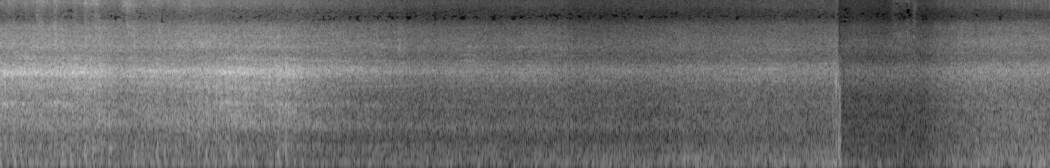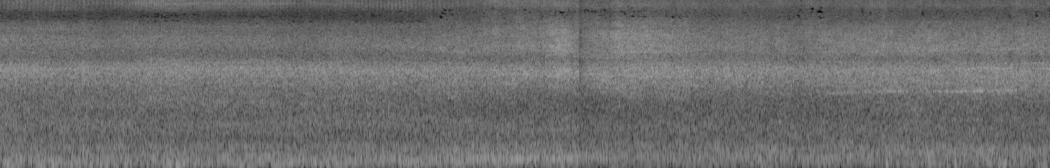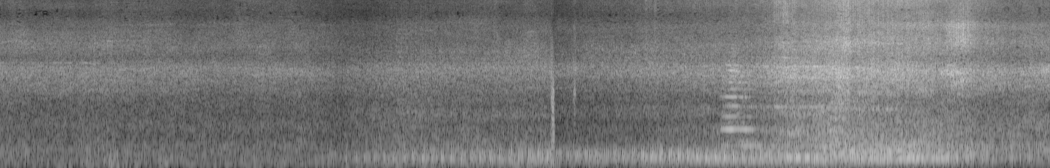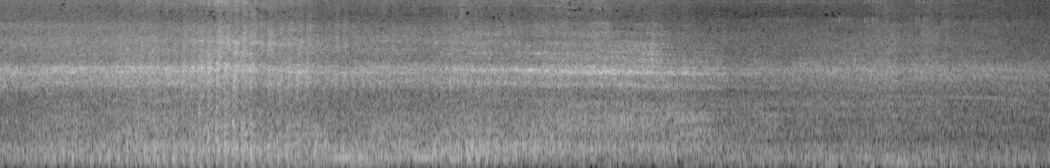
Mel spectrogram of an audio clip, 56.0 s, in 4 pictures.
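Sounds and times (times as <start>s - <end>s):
train wheels rumbling on track: 0.0s - 56.0s
train horn: 37.4s - 39.0s.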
